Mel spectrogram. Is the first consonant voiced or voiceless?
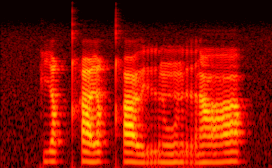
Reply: voiceless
